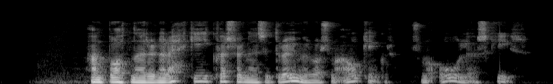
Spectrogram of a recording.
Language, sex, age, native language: Icelandic, male, 30-39, Icelandic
